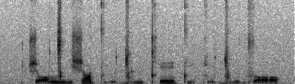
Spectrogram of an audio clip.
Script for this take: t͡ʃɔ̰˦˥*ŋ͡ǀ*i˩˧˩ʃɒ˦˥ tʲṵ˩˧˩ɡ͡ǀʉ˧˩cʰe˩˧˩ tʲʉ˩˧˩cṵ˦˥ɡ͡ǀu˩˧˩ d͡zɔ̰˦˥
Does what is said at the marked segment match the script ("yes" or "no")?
yes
